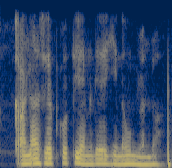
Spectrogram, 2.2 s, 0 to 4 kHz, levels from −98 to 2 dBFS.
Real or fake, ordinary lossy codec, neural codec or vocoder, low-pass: fake; none; codec, 16 kHz in and 24 kHz out, 2.2 kbps, FireRedTTS-2 codec; 3.6 kHz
